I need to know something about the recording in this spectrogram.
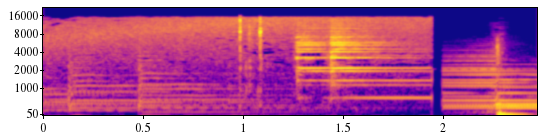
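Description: Intro jingle of chiming, bell-like notes struck one after another, moving up to higher notes a little past halfway, then breaking off abruptly at the end.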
